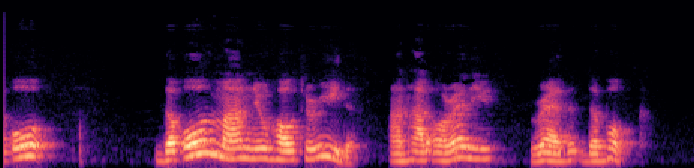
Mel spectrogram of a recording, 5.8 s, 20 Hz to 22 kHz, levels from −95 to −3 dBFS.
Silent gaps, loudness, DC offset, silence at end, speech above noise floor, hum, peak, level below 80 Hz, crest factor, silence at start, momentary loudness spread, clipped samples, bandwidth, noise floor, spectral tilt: none; -19 LUFS; under 0.1%; 0.55 s; 56 dB; none; -2 dBFS; -68 dBFS; 18 dB; 0.05 s; 15 LU; under 0.1%; 3.9 kHz; -73 dBFS; -9 dB/octave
